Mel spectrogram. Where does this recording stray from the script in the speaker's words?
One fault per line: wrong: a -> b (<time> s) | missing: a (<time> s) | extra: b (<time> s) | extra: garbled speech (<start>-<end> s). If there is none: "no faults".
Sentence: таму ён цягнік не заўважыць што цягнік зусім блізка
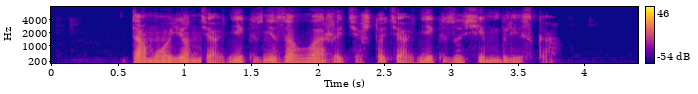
no faults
